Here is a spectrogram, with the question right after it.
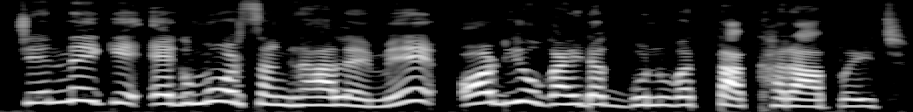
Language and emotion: Maithili, disgusted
